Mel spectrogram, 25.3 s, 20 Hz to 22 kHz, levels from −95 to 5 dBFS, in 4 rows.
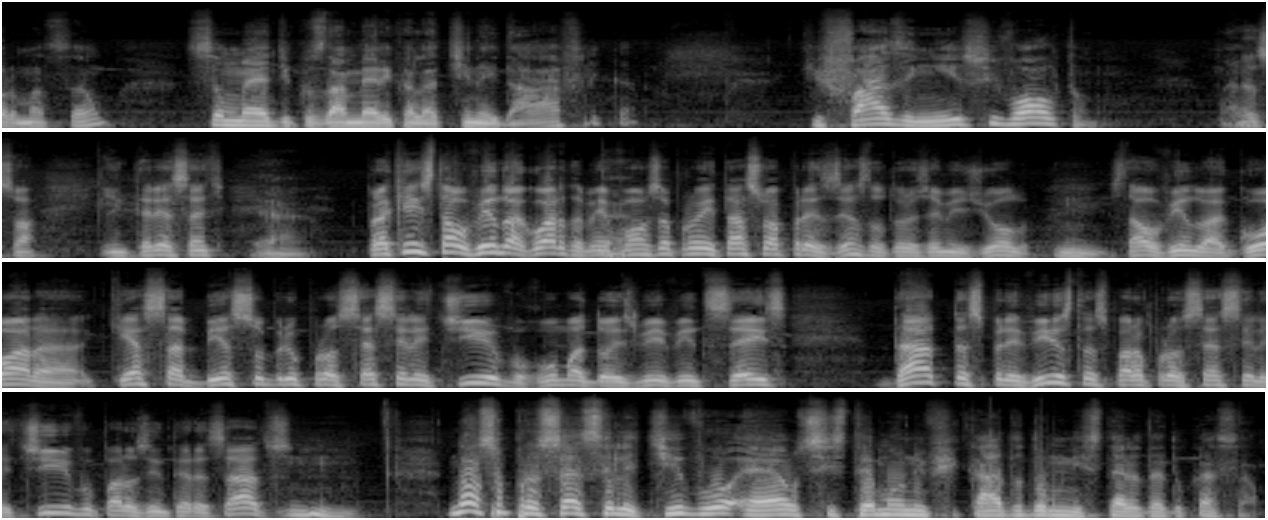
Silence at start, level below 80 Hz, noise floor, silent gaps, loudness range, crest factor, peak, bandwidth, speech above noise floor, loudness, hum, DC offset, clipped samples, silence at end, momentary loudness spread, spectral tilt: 0 s; -66 dBFS; -68 dBFS; none; 6 LU; 16 dB; -14 dBFS; 17 kHz; 40 dB; -28 LUFS; none; under 0.1%; under 0.1%; 0.05 s; 12 LU; -5 dB/octave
